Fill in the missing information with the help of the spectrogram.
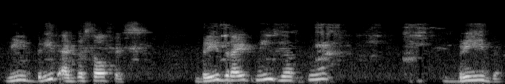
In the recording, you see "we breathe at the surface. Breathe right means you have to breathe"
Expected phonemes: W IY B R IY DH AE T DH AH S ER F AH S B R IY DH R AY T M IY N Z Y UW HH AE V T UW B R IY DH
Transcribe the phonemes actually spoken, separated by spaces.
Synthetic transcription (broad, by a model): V IY B R IY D AE T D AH S ER F AH S B R IY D R AY T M IY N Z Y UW HH AE V T UW B R IY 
